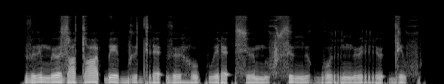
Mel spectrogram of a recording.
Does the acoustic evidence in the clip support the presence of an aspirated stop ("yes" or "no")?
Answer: no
